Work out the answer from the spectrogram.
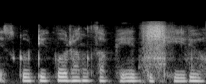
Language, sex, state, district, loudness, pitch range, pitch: Rajasthani, female, Rajasthan, Churu, -16 LUFS, 160-170 Hz, 165 Hz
